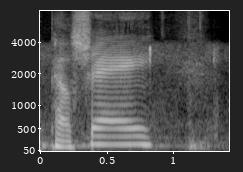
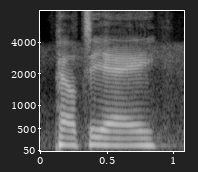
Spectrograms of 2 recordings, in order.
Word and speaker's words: Peltier: the state of Louisiana, they have different ways to say it. They say Peltier, Peltier, Pelletier, even though there's not two L's, but some people spell it that way.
